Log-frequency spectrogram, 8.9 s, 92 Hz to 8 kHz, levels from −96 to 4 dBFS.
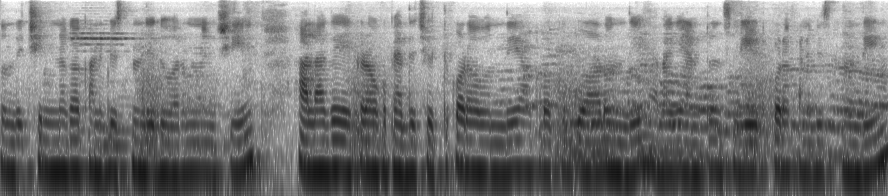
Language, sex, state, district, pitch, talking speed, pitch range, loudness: Telugu, female, Andhra Pradesh, Manyam, 160 Hz, 150 wpm, 155-165 Hz, -13 LUFS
